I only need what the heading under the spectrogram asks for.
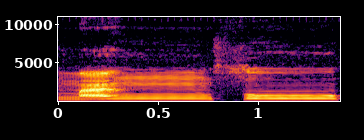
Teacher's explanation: Nun sukun bertemu dengan tsa, ini dibaca sebagai ikhfa, kita mengaburkannya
